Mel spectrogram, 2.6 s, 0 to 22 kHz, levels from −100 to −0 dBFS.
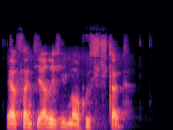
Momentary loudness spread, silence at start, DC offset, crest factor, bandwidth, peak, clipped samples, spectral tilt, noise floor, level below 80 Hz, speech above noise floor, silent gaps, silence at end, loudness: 7 LU; 0.1 s; under 0.1%; 18 dB; 7.6 kHz; -4 dBFS; under 0.1%; -6.5 dB/octave; -75 dBFS; -58 dBFS; 54 dB; none; 0.8 s; -22 LUFS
